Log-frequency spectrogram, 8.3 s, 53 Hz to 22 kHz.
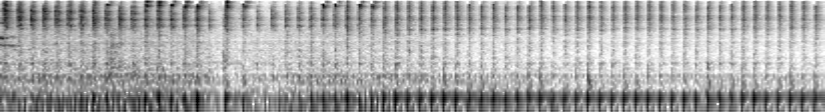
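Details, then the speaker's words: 2008 Yamaha Drive G29 gas golf cart, choke pulled, climbing a ramp: single-cylinder engine chugs slowly and unevenly, about three beats a second, bogging under load and lacking power; owner suspects the carb, possibly head gasket. "Go, buddy, go! Wow, it's not gonna climb the ramp real easy."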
